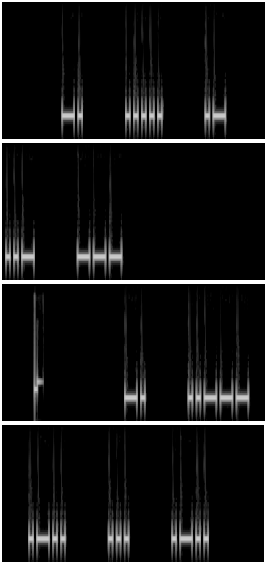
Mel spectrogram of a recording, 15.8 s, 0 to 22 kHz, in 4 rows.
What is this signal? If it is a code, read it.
Morse code, heard as a keyed tone, about 20 wpm, spaced as for 10 wpm, 700 Hz. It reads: N5AUO N2LSL
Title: 109 Lesson 18g - Letter m - Call Signs 20wpm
